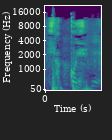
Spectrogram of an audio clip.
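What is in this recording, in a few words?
"yakkoe", Minamiyamagata dialect Japanese; やわらかい。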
